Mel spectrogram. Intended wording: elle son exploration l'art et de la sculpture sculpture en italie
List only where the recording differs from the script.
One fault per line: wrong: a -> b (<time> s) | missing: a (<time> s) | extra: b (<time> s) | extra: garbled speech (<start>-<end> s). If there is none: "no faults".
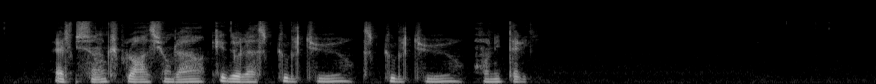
no faults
